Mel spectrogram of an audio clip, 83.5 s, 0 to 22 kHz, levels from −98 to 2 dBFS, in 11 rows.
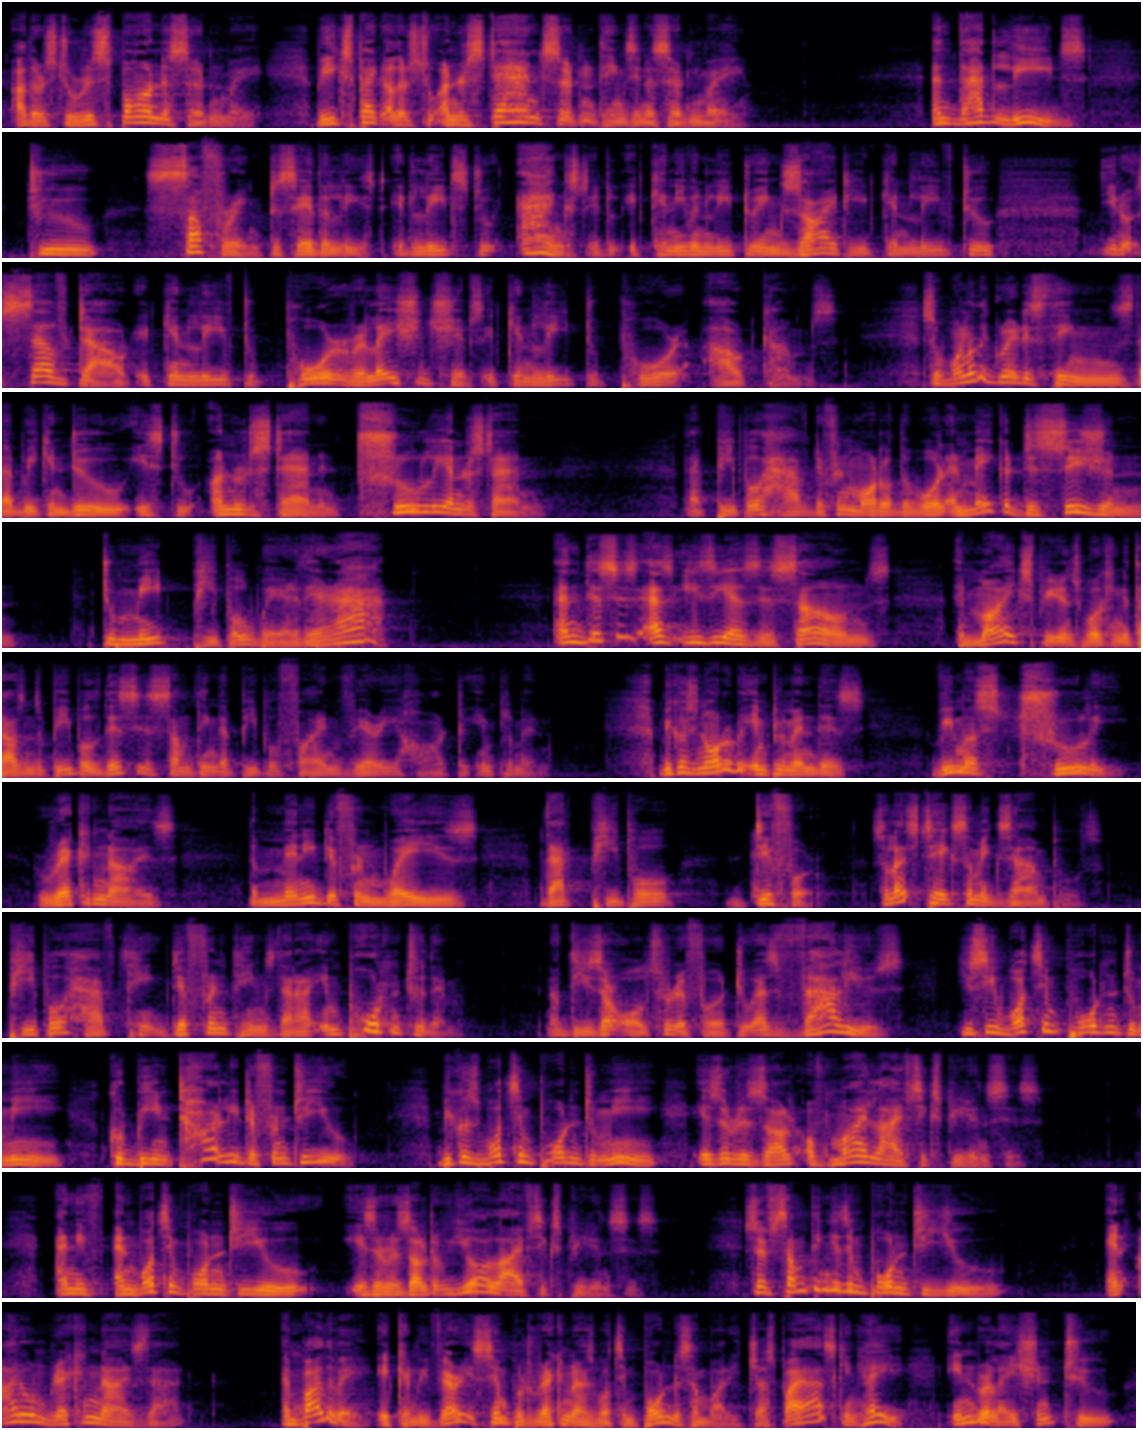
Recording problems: none

